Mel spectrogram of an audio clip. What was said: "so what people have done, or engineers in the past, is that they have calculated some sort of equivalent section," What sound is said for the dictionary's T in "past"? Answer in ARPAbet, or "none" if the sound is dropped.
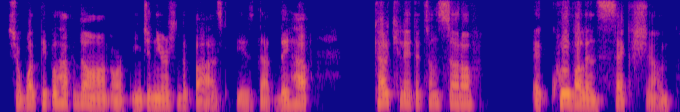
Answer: T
